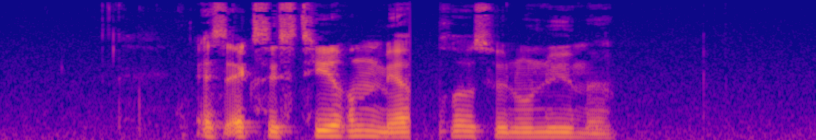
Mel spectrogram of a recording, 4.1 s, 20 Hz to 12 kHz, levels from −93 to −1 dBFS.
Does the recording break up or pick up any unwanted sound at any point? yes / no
yes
